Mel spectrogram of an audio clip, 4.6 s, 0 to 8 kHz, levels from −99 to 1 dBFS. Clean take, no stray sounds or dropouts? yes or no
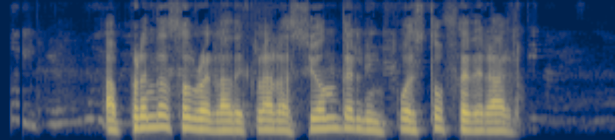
yes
